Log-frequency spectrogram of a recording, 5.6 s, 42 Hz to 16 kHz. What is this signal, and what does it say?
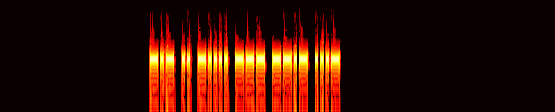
Morse code, heard as a keyed tone, about 46 wpm, 700 Hz. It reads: KI6OQV
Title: USA Call Signs - 6 Characters - Repeated 2x - 45wpm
